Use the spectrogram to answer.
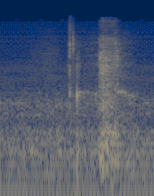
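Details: Sneeze from an adult who says he is very sick, with a raspy voice.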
